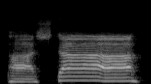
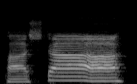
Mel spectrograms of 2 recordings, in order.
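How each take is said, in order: No difference in how they are said.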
